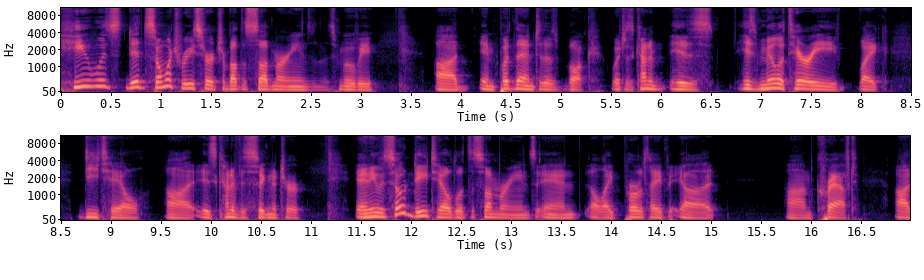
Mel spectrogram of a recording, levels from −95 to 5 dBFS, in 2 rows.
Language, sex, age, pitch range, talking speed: English, male, 30-49, 110-140 Hz, 175 wpm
